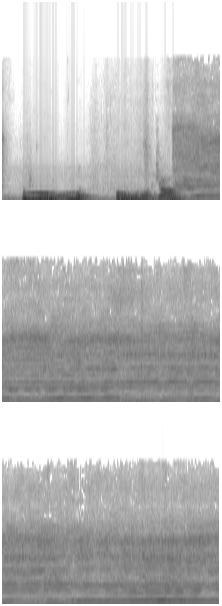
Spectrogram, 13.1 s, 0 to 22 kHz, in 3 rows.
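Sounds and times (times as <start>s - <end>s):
pet clipper buzzing: 3.4s - 13.0s.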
